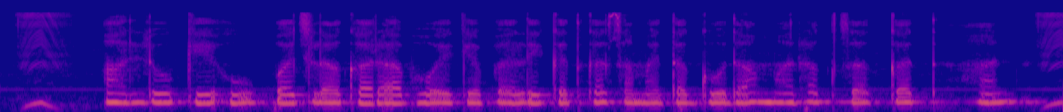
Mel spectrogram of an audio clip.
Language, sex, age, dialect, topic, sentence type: Chhattisgarhi, female, 18-24, Eastern, agriculture, question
